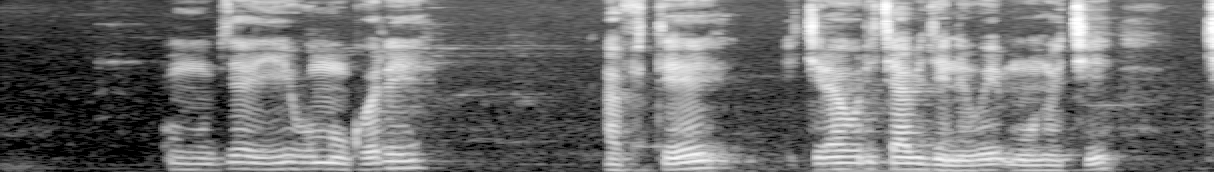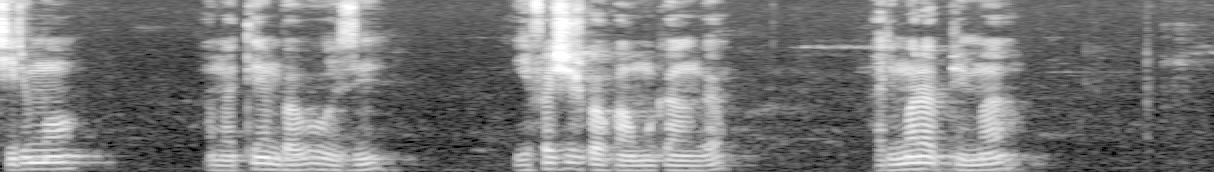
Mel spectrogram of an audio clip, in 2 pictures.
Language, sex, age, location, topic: Kinyarwanda, female, 18-24, Nyagatare, health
